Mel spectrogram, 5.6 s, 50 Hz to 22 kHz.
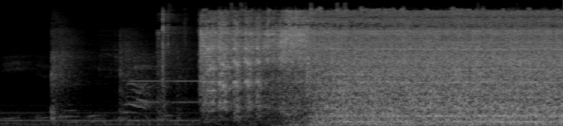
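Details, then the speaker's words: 1997 Toyota 4Runner, 5VZ-FE V6, 270,000 miles, after repairing a cylinder 4 misfire (P0304) including new plug wires: engine catches and settles to an even, steady idle; earlier shaking and hesitation completely gone. "that's shaking of the engine poor Toyota when she came in the morning it's completely gone I love it"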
